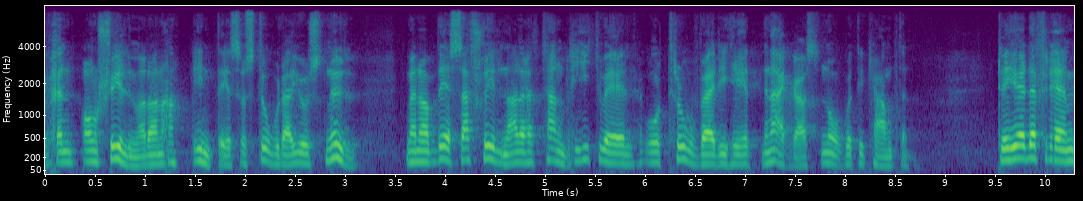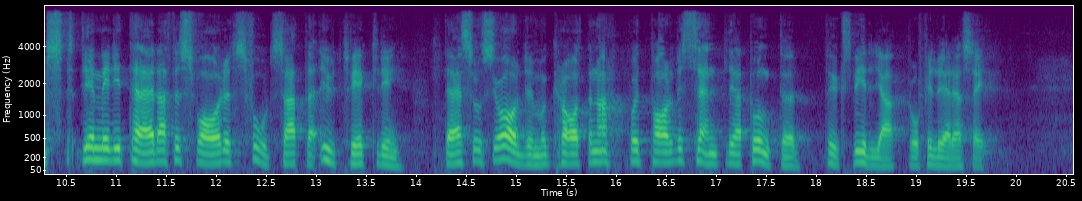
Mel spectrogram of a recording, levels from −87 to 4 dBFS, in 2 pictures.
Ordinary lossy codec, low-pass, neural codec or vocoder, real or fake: none; 7.2 kHz; codec, 16 kHz in and 24 kHz out, 0.8 kbps, FocalCodec, streaming, 65536 codes; fake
